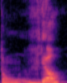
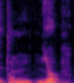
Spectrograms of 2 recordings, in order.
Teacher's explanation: And here liu is approximate or liquid, whatever. So yeah, after nasal sound here, the liu change as niun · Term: assimilation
